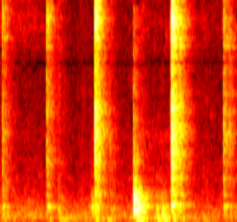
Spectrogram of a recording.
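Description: A metal clamp working inside a tall cylinder of Red Bull, giving about four short, sharp clicks and taps over two seconds as it tries to press the power button of the submerged phone.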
